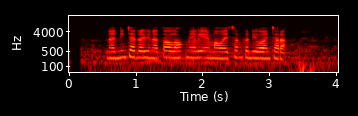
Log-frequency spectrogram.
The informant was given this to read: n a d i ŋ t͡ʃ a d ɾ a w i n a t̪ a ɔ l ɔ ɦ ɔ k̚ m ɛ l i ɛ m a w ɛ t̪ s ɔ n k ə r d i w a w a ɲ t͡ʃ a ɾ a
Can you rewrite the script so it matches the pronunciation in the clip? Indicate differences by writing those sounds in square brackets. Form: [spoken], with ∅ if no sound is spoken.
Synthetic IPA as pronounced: n a d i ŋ t͡ʃ a d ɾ a w i n a t̪ a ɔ l ɔ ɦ ɔ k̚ [n] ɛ l i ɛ m a w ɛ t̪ s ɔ n k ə r d i w a w a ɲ t͡ʃ a ɾ a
